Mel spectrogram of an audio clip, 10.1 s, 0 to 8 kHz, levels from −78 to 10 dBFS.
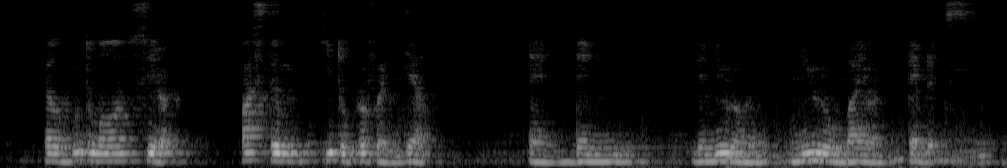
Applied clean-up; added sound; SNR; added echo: neural separator model SepFormer DNS4.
